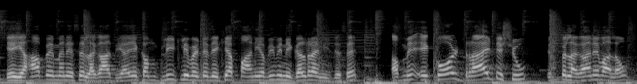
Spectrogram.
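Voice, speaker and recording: A man presenting an infomercial, explaining and urging as he pitches a product. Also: fairly even intonation, fast talker, soft background music.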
